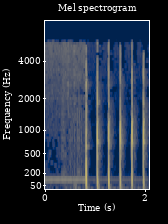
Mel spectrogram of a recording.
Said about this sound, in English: Oh, yeah. Well, that's a knock in the lower part where the oil pan is. I hope you put the right oil in it.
